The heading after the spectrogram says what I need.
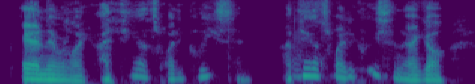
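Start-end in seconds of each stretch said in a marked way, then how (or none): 0.7-2.7 hushed, high whisper under the breath. Retelling guys at a game recognizing someone: imitating whispering strangers. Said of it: "That was my whispering impression".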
